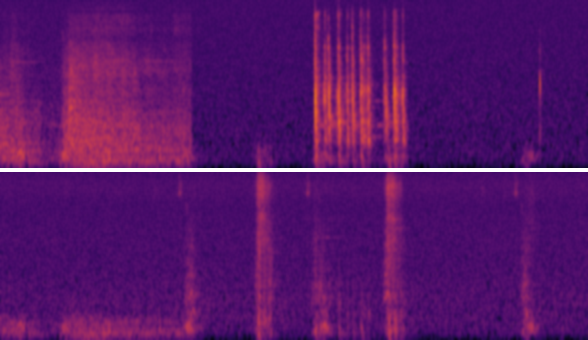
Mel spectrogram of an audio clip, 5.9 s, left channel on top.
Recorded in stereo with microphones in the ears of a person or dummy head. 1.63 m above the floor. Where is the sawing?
I don't hear sawing.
